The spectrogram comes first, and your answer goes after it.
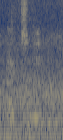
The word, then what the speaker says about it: Exeter: Exeter. Exeter, yeah.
